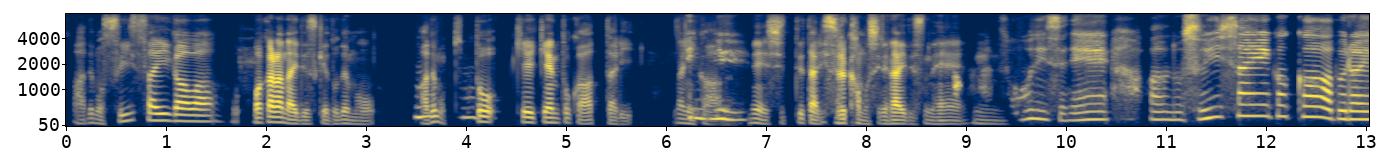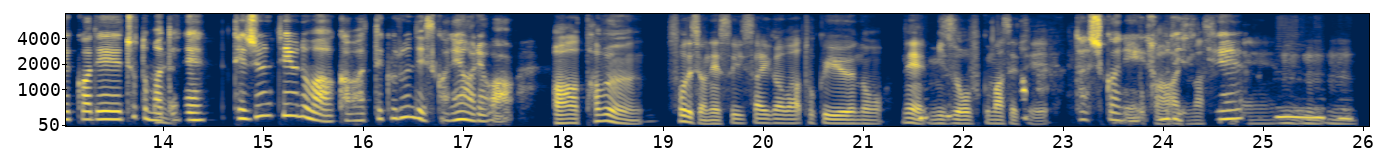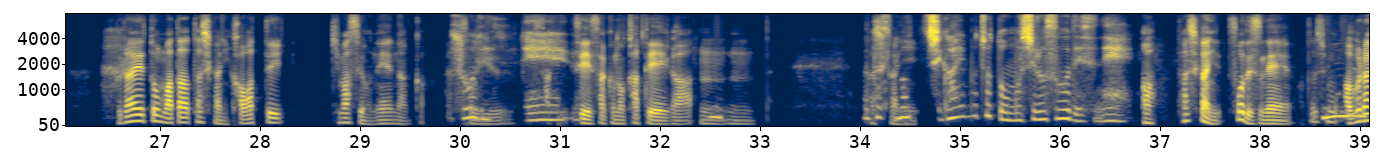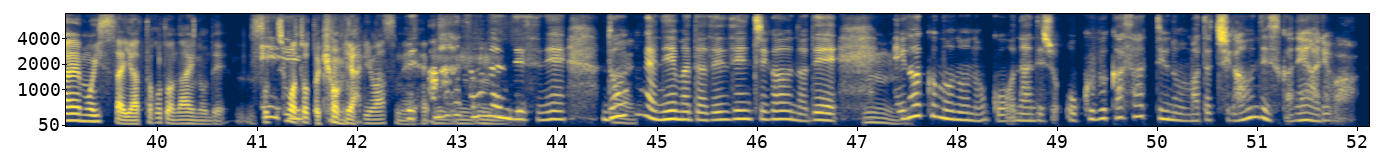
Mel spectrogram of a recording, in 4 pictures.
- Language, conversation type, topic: Japanese, advice, 新しいジャンルに挑戦したいのですが、何から始めればよいか迷っています。どうすればよいですか？
- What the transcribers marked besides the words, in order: tapping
